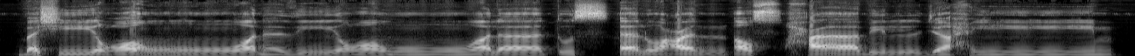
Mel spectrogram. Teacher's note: واو کو ادا کرتے ہوئے ہونٹوں کو گول کرنا ہے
